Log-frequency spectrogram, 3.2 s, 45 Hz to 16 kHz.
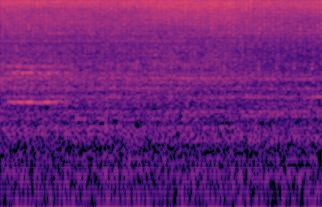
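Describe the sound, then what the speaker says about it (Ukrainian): A 2008 Volkswagen Golf 5 1.6 MPI engine idles quietly and evenly, a steady low rumble with no other sounds. "мотор працює тихенько не димить, не троїть"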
